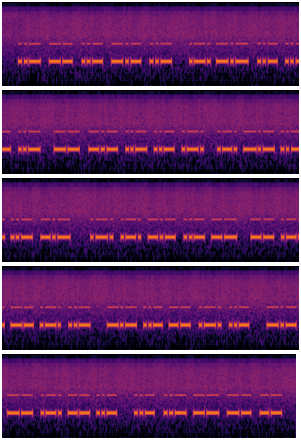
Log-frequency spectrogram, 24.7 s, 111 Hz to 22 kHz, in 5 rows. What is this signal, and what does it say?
Morse code, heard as a keyed tone, hand-sent with a straight key, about 28 wpm, 540 Hz. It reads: UMUKU RKUUU MKUUR RKUUK RRKUM MRMRU KUMRU KMRMU UUMMM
